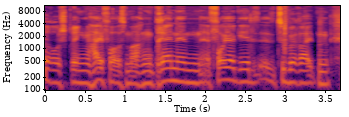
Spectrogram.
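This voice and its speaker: The speaker is a man. His pitch sits fairly high. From southwest Germany (Stuttgart area). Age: 40s. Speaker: stuntman. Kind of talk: radio interview. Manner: hesitant, many filler sounds.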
